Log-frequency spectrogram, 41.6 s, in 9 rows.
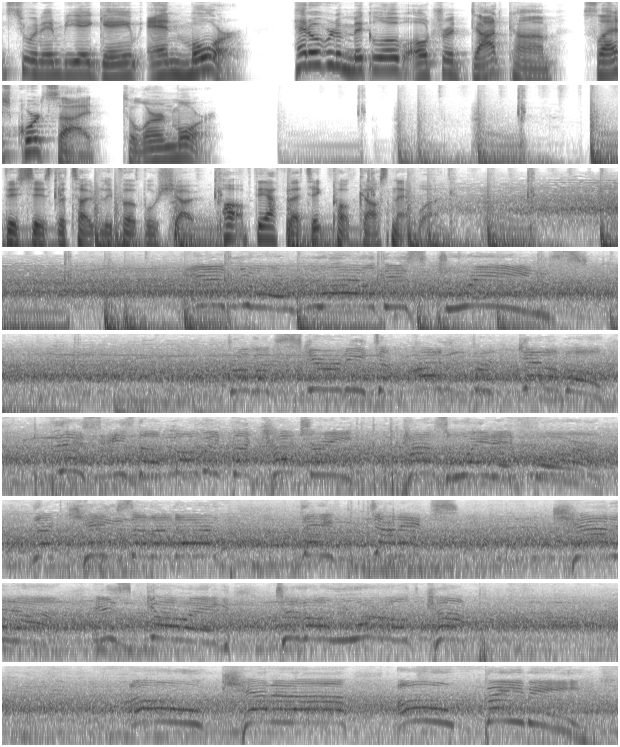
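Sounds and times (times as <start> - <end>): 
speech: 0.0 - 6.2, 9.3 - 12.8
Canadian crowd cheering and chanting after a win over Jamaica: 9.3 - 41.5.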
